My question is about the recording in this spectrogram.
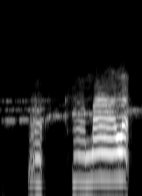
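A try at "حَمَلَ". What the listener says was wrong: Pendek. Hamala.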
